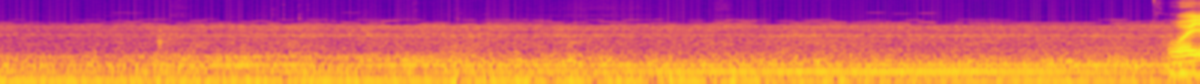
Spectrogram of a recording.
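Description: Steady low engine hum and rumble from a pickup truck towing a horse trailer on an icy road, heard through a camera's muffled, narrow-band microphone.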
